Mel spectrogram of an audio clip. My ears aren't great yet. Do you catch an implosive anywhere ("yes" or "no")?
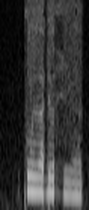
yes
